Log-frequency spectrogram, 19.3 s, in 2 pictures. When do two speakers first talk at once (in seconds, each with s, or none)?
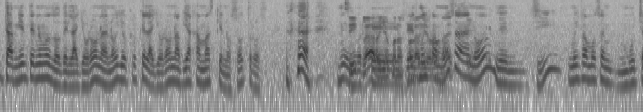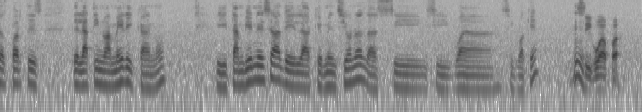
5.2 s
